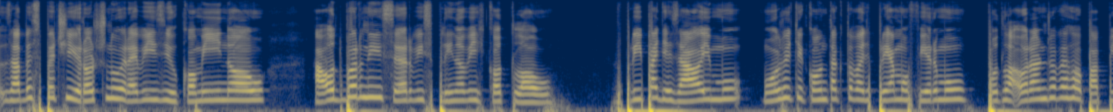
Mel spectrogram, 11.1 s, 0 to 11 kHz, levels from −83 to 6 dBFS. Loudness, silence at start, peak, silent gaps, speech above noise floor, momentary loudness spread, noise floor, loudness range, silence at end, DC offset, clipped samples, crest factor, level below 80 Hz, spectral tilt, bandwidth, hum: -19 LUFS; 0 s; 0 dBFS; none; 29 dB; 7 LU; -45 dBFS; 2 LU; 0 s; under 0.1%; under 0.1%; 16 dB; -22 dBFS; -5 dB/octave; 11 kHz; none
